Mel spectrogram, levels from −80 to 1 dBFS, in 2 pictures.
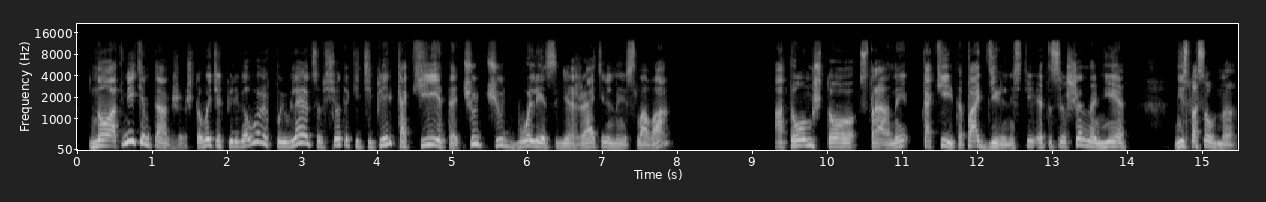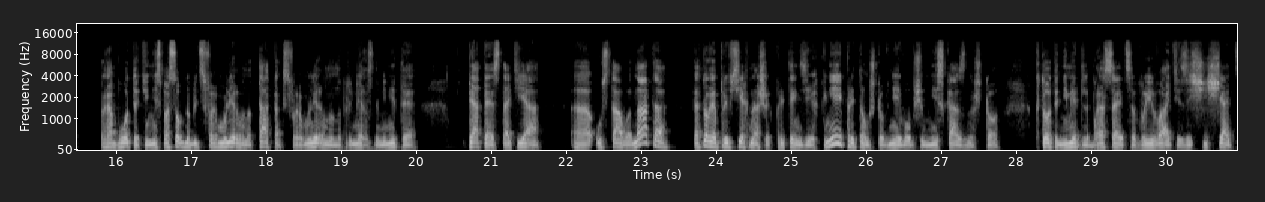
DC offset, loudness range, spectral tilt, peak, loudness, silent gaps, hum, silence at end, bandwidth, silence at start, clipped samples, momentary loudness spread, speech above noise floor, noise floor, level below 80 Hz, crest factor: under 0.1%; 3 LU; -4.5 dB/octave; -8 dBFS; -27 LUFS; 8.20-9.28 s, 11.17-11.25 s, 15.59-15.77 s; none; 0 s; 12.5 kHz; 0.15 s; under 0.1%; 7 LU; 33 dB; -60 dBFS; -70 dBFS; 20 dB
